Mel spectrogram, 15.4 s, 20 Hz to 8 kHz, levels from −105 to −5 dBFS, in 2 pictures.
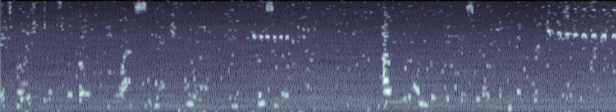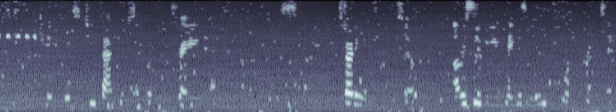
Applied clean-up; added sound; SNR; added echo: classical method spectral subtraction.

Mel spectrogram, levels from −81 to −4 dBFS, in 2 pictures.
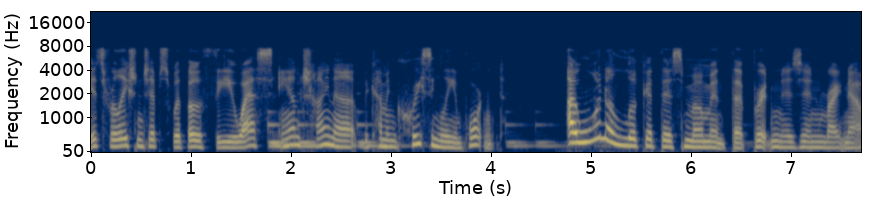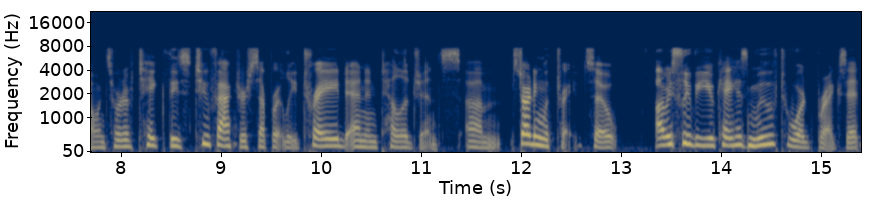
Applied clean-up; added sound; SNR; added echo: none; none; none; none.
